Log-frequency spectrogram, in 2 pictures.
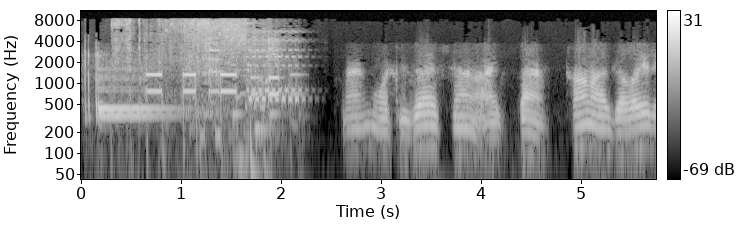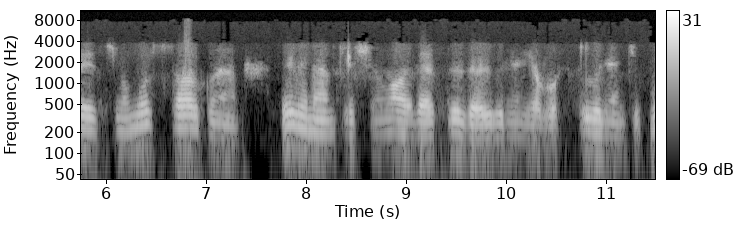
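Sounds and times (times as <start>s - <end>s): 
telephone answering machine beeps: 0.0s - 2.4s
speech: 0.8s - 11.4s.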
